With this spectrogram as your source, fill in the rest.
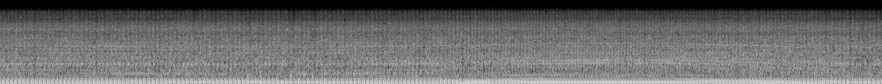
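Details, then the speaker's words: Ariens-made Ever Ride Hornet zero-turn, 25 hp Briggs & Stratton twin, sat outside about a year: uneven lumpy beat with stumbles over a low drone; misfire, one spark plug gap nearly closed with carbon. "I'd say that one wasn't firing too good the Gap is about closed up with carbon so that would be part of our issue"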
